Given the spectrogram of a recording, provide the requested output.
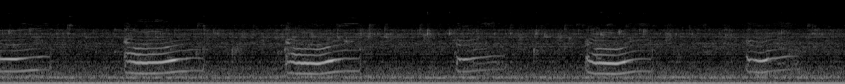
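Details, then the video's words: Two kittens, Sisko and Mila, on a live cam at the Tiny Kittens Society rescue, trilling to each other: short chirping trills that dip then rise, repeated about every one to two seconds over a steady low indoor hum. "Tiny Kittens Sisko & Mila trilling and talking to each other"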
